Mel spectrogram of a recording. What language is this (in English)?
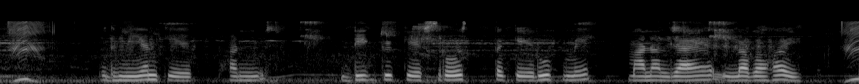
Magahi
